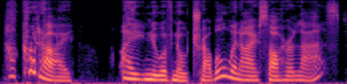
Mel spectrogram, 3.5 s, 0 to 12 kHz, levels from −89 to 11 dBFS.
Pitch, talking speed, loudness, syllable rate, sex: 205 Hz, 225 wpm, -17 LUFS, 4.8 syllables/s, female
